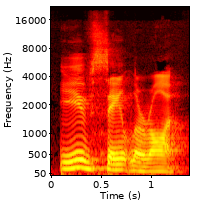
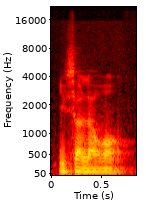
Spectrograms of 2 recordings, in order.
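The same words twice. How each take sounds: First: It is said with an American English accent. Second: It is said imitating a French accent.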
